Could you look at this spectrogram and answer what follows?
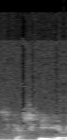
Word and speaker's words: Sikarski: Moi, je me rappelle du professeur qui s'appelait Sikarski, donc Sikarski prononcé en français, évidemment.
